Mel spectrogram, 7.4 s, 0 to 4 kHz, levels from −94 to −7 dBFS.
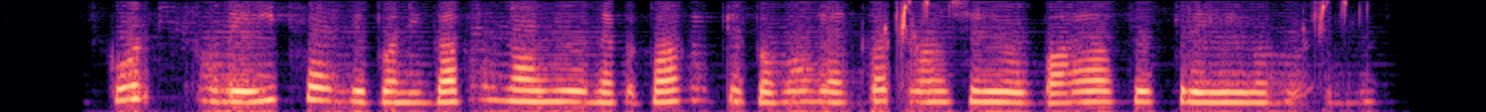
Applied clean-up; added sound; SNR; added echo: neural separator model SepFormer WHAMR!.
